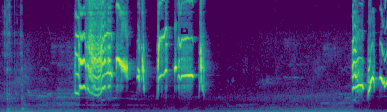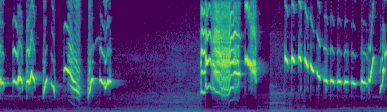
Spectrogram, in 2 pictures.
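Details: Orange-headed thrush from northern Bali, song used to coax other birds into singing: three bursts of dense, harsh, scratchy chattering separated by silent gaps, ending with a clear downward-curving whistled phrase.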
